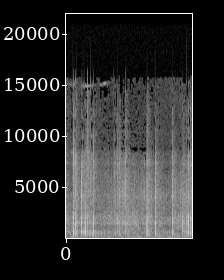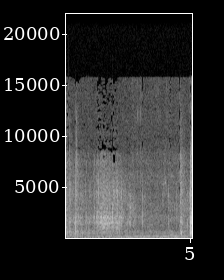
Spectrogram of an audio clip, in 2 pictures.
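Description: Aerial fireworks going off in a rapid series of sharp bangs and crackles, thinning out about three seconds in, with one more bang near the end.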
